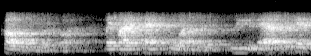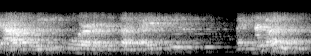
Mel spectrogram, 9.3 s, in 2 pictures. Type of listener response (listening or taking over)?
taking over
